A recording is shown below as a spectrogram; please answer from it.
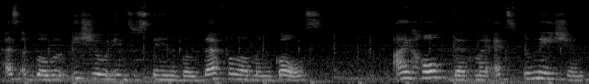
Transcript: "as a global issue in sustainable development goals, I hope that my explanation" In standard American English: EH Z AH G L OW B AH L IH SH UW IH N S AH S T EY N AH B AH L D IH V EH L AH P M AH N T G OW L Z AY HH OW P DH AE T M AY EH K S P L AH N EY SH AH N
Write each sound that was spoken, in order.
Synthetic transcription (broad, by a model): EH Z AH G L OW B AH L IH SH UW IH N S AH S T EY N AH B AH L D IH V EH L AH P M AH N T G OW L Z AY HH OW P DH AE T M AY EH K S P L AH N EY SH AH N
